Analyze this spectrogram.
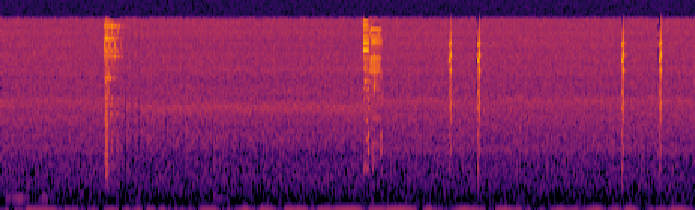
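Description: Short electronic clicks sound as menu choices change.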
